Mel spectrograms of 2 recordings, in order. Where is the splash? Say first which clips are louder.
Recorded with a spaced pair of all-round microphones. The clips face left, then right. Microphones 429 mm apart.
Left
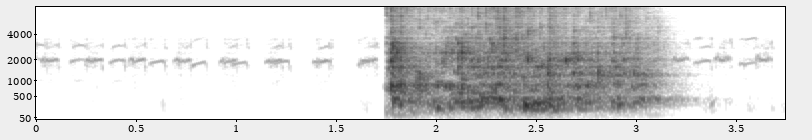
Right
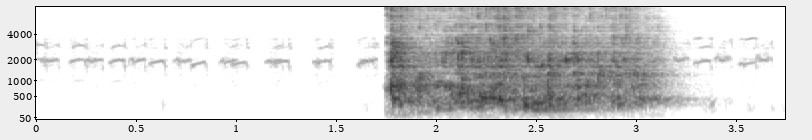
Even; 25° left (ahead or behind), 0.5 m.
